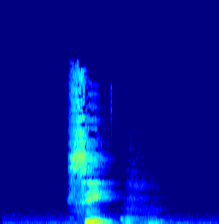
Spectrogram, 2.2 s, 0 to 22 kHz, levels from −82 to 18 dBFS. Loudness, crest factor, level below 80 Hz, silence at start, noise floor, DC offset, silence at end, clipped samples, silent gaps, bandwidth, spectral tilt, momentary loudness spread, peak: -30 LUFS; 22 dB; -70 dBFS; 0.7 s; -66 dBFS; under 0.1%; 0.6 s; under 0.1%; none; 16 kHz; -2.5 dB/octave; 25 LU; -14 dBFS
